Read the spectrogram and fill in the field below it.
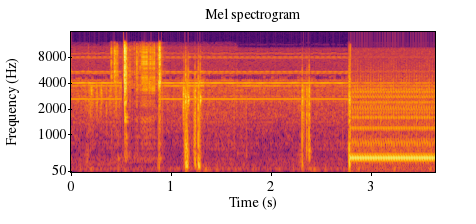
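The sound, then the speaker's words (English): A long-distance telephone line from Hague, Virginia crackles with several irregular clicking pulses and bursts of noise, with no multi-frequency tones, then a loud steady tone comes on and holds to the end. No one speaks. “On this, you don't hear multi-frequency tones, just more pulsing noises than in the last example.”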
